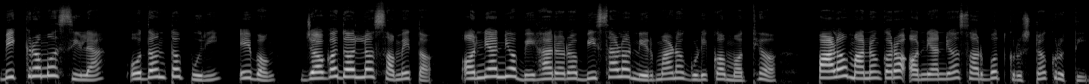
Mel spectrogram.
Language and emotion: Odia, neutral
